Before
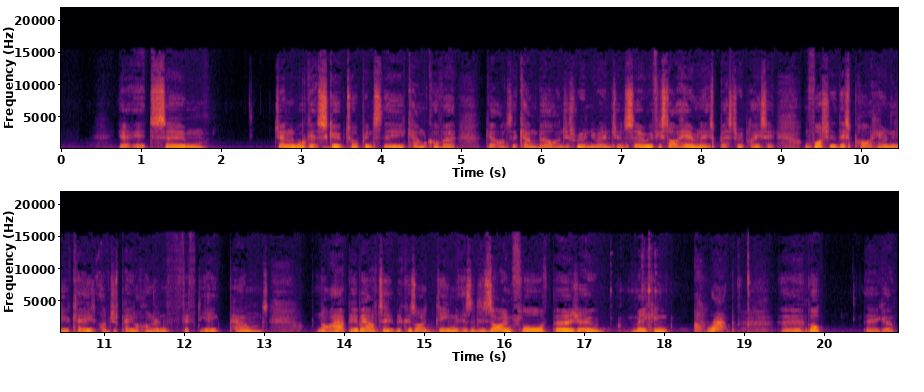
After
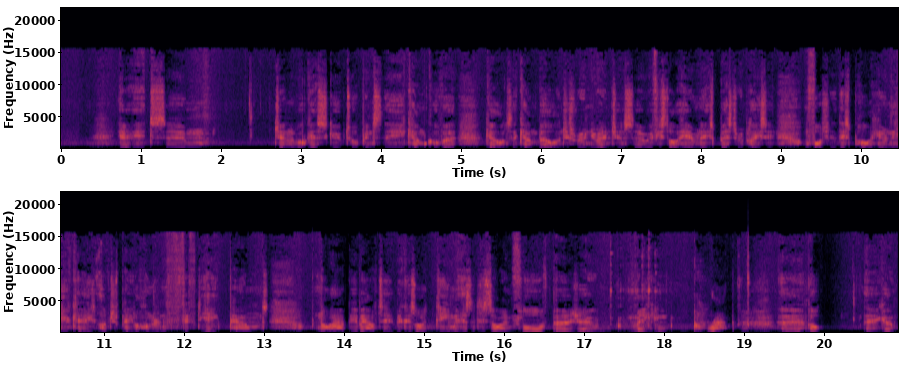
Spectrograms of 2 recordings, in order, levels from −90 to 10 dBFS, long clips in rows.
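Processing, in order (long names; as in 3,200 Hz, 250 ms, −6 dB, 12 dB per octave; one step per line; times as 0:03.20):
Butterworth high-pass 780 Hz 48 dB per octave
high-shelf EQ 9,000 Hz +4.5 dB
downward compressor 5 to 1, threshold −47 dBFS, peak gain reduction 25 dB
level +8.5 dB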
